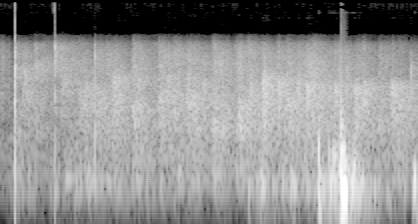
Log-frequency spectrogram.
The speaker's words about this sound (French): Faut les applaudir.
